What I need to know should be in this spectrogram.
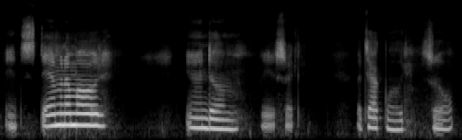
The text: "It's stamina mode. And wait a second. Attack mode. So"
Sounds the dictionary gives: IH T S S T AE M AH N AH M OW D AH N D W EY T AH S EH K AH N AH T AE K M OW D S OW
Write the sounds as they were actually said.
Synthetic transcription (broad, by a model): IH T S S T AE M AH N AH M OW D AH N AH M AH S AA AH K AH T AE K M OW D S OW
